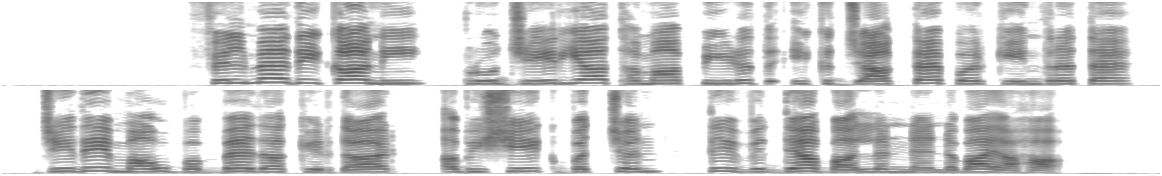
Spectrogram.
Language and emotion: Dogri, neutral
